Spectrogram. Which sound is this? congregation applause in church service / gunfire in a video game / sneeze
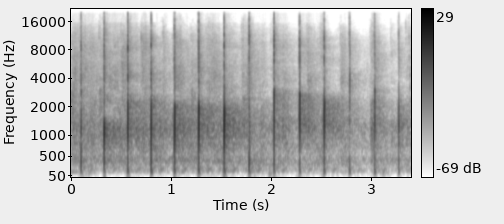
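congregation applause in church service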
